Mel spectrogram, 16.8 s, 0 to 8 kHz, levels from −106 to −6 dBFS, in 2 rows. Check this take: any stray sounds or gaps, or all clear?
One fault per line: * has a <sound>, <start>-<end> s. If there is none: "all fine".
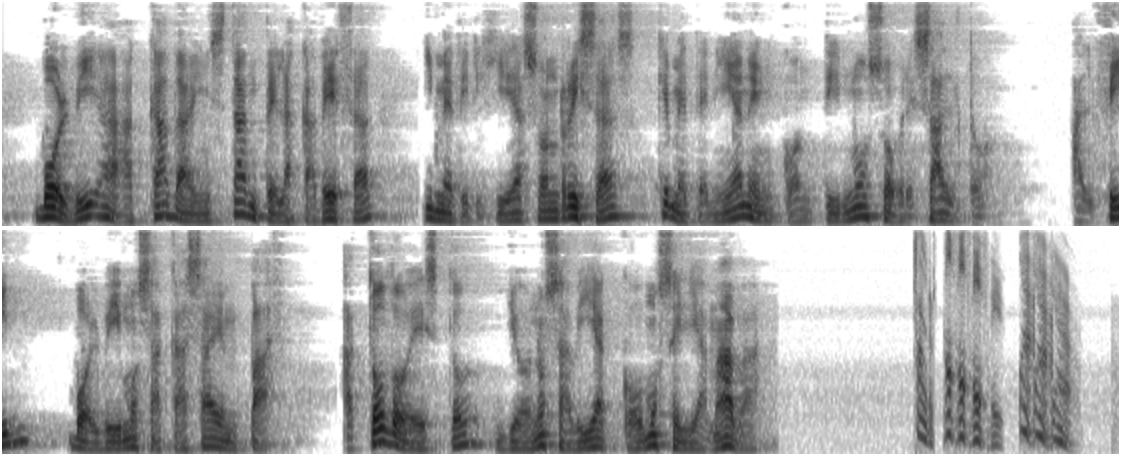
* has a chirp, 15.2-16.5 s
